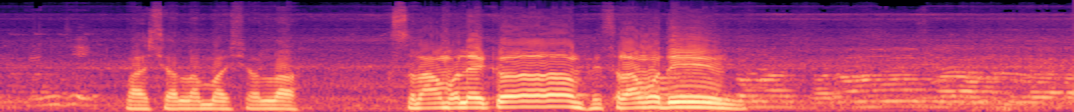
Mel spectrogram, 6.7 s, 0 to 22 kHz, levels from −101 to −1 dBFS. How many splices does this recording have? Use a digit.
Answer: 0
